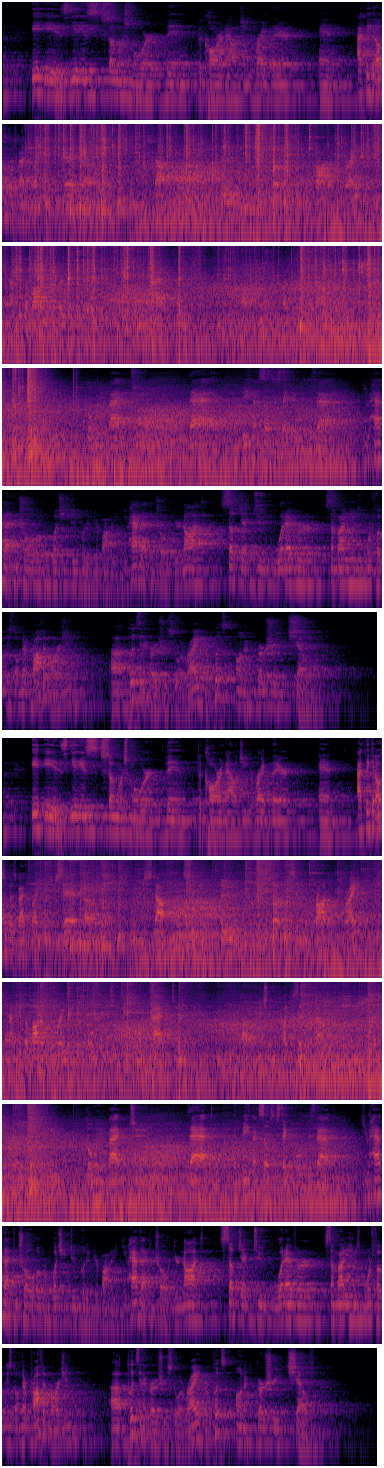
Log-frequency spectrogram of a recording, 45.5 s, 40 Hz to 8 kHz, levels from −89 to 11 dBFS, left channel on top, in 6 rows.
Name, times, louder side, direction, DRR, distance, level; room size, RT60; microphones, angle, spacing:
voice 1, 0.6-5.8 6.3-6.6 7.1-9.7 10.1-12.4 12.7-14.8 15.2-19.0 20.0-21.7 22.2-24.0 24.4-25.8 26.4-26.9 27.4-29.4 29.9-34.3 34.8-36.6 36.8-39.4 40.1-44.2, right 3 dB, 90° right, 4 dB, 1.5 m, -41 dB
sound 1, 7.8-23.7 24.2-24.3 25.0-25.1 26.0-26.1, left 6 dB, 70° left, 1.2 m, -38 dB
sound 2, 10.1-29.7, right 1 dB, 55° right, 4.3 m, -41 dB
19.5 x 13.0 x 5.6 m, 2.5 s
head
